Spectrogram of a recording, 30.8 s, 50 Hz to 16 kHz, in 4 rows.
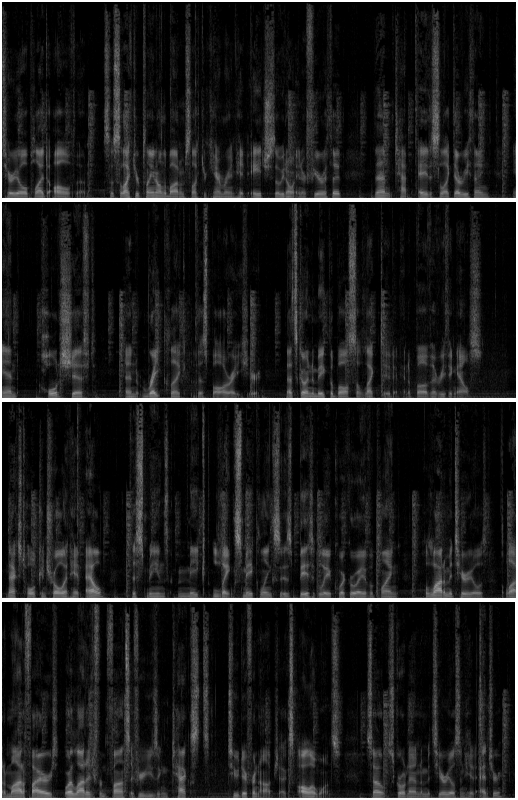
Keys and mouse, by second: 3.8 h, 6.3 a, 15.2-16.7 middle drag, 16.7 ctrl+l, 28.9 Down.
